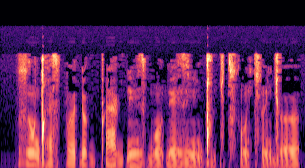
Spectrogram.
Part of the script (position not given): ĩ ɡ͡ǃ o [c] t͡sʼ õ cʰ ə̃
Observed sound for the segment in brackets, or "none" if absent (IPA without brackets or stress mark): c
